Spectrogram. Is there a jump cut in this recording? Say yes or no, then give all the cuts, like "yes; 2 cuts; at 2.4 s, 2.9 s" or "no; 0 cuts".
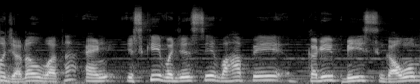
no; 0 cuts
